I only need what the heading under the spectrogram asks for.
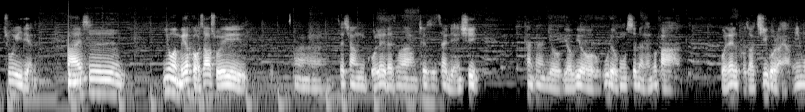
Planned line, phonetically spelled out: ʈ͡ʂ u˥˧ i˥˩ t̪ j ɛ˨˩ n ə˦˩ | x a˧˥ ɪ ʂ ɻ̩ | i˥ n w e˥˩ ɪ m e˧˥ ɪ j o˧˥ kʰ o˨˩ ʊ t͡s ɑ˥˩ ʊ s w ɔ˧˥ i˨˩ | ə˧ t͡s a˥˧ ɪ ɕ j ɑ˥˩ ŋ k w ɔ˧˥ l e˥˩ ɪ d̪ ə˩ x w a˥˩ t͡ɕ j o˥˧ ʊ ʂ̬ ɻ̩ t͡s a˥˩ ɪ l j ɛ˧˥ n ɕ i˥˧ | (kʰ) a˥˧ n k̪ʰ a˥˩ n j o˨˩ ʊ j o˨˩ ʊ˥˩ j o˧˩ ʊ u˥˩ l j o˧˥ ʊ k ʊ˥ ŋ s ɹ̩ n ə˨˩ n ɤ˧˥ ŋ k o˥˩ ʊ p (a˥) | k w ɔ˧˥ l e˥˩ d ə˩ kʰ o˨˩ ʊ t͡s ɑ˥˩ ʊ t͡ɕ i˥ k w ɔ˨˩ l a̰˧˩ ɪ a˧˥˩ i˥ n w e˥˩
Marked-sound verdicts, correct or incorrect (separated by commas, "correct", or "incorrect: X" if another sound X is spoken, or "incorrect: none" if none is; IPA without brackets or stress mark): correct, incorrect: a˨˩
